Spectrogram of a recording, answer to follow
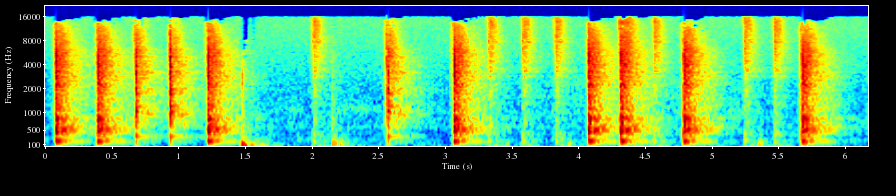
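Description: Boss Dr. Rhythm DR-3 drum machine playing single drum sounds, mostly snare, as its velocity-sensitive pads are tapped by hand. There are about twenty hits at an uneven pace and varying loudness, with one deeper, kick-like hit about a second and a half in.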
